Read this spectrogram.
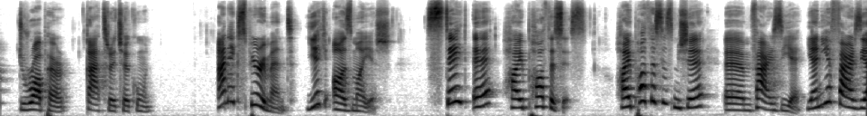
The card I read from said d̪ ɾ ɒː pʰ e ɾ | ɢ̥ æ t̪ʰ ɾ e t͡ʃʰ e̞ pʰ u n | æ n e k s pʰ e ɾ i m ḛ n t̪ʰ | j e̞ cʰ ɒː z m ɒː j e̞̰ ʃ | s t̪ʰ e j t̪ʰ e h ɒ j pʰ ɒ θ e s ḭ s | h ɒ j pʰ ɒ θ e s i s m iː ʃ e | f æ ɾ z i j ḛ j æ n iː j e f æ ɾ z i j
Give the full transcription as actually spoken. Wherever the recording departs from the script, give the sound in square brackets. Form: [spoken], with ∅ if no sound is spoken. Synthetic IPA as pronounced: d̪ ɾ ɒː pʰ e ɾ | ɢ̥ æ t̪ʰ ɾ e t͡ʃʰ e̞ [kʰ] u n | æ n e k s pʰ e ɾ i m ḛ n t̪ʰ | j e̞ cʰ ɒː z m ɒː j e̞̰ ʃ | s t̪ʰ e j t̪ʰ e h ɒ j pʰ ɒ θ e s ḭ s | h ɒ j pʰ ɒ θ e s i s m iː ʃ e | f æ ɾ z i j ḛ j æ n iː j e f æ ɾ z i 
